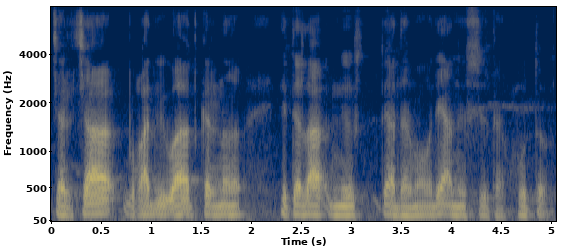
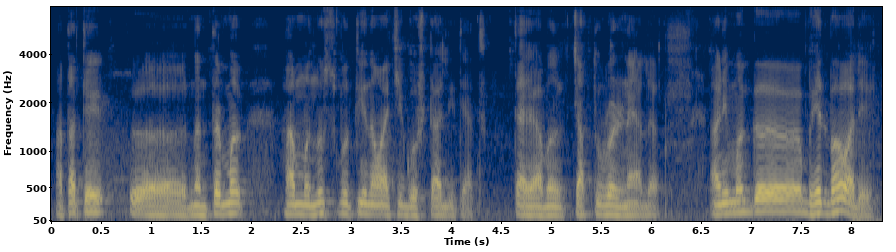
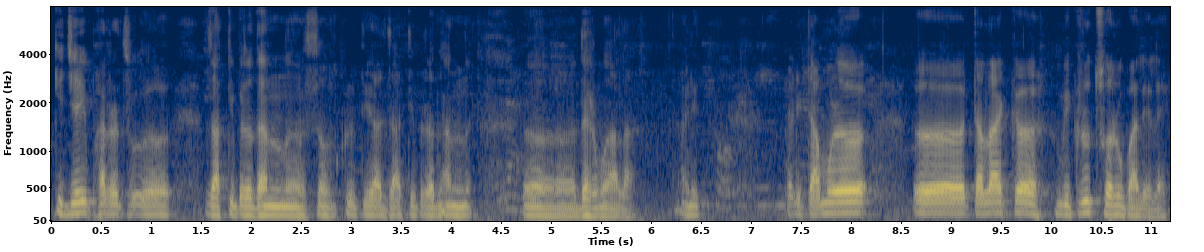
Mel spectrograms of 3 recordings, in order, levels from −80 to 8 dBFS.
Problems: constant background noise, background conversations at intervals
